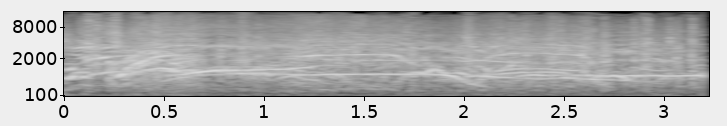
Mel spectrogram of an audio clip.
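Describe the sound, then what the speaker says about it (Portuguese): Sound-effect crowd cheering with shouts and whoops, loud and steady from start to finish, with faint applause underneath. "Cadê as palmas?"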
